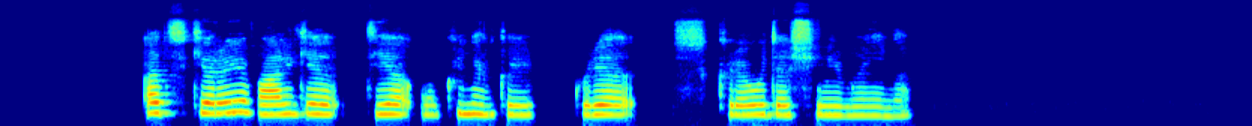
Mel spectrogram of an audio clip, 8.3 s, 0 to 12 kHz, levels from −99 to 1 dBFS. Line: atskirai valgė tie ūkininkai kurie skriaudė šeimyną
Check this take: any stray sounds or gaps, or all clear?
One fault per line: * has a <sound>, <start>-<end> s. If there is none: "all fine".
all fine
